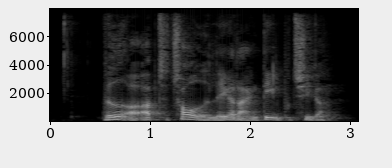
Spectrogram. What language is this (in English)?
Danish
